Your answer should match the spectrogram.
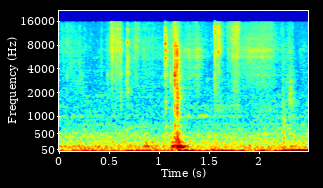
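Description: A trading card and its plastic sleeve being handled on a table: short plastic rustles and a sliding scrape with a soft thump just after a second in.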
